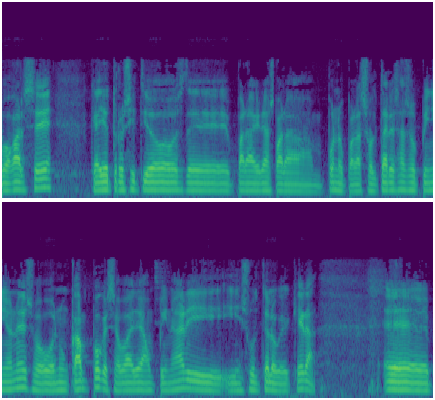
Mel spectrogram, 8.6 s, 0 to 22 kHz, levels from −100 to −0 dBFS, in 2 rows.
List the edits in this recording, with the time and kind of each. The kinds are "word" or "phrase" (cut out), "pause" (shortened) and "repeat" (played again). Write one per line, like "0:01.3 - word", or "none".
0:02.7 - word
